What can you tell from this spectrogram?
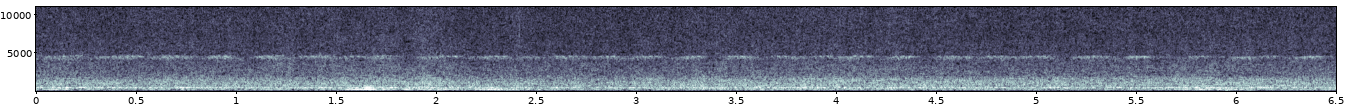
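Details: Many bees produce an unbroken, even hum, low-pitched and steady throughout, with only a small swell as one insect passes briefly near the start.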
